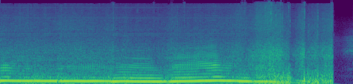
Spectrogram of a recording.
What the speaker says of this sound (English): you hear him mash down on the throttle, and around goes the rear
